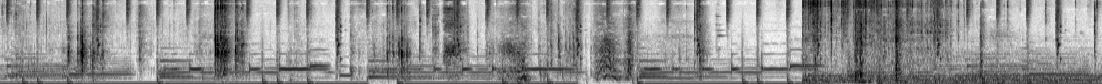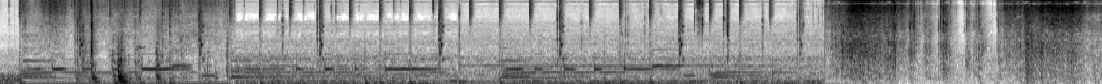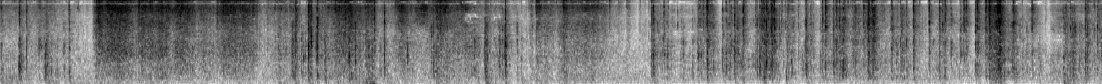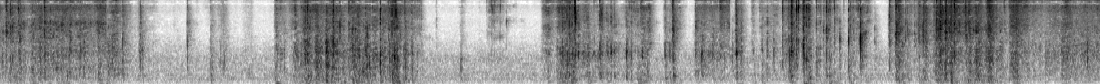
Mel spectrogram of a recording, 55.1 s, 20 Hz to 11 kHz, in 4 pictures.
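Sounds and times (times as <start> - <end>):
close rustling and crinkling: 0.0 - 8.8, 14.0 - 16.7, 24.1 - 55.0.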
